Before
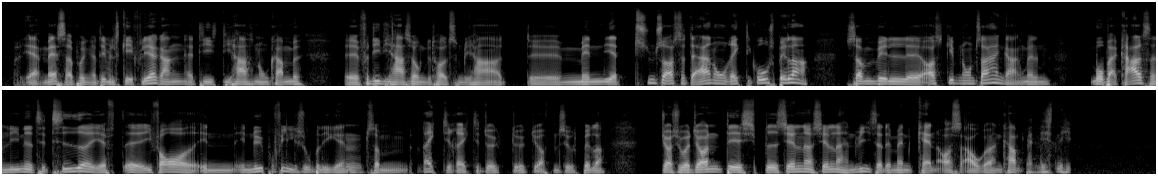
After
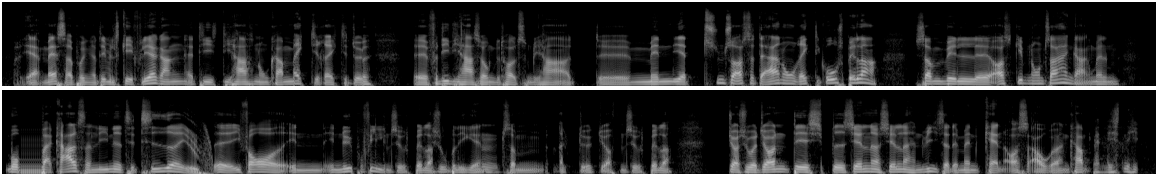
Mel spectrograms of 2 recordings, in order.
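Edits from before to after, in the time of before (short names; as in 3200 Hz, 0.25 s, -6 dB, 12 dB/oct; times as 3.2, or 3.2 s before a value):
11.03 stutter 0.02 s, 11 plays
12.46 tape stop 0.31 s
15.78–16.47 move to 2.92
17.05–17.52 copy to 14.48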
